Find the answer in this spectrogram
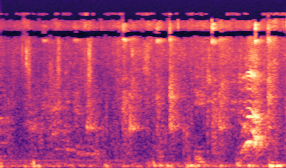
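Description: Irregular low thuds of footsteps as someone walks through a house carrying the camera, with the phone jostling. Near the end comes a short vocal sound that rises and falls in pitch.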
